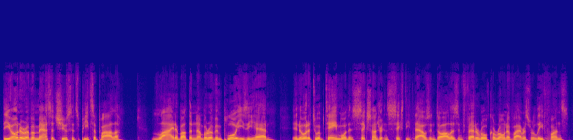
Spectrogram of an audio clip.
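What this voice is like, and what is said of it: Put-on Boston accent. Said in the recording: “I'm giving you a full-on Boston accent for this one, baby.”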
